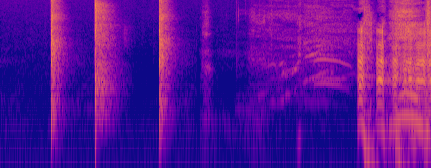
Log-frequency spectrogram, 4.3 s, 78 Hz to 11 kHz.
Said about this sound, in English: Oh yeah, are we clapping? I think since fourth grade, I've never been sure of whether it's 3-2-1 clap or 3-2 clap.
